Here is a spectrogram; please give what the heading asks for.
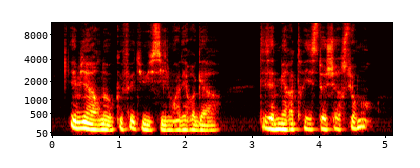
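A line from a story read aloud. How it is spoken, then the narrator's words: Half-smiling murmur. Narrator (French): murmura-t-il avec un demi-sourire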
